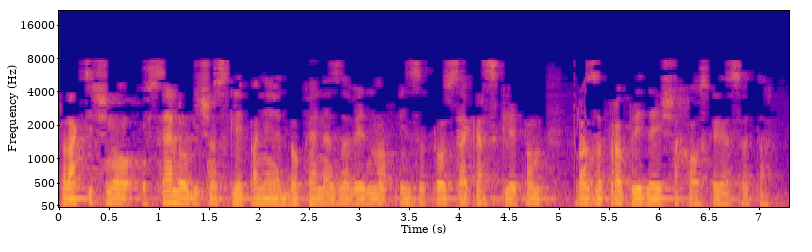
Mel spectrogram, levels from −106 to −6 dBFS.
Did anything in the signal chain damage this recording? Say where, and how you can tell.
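Yes, at the codec stage, throughout the speech. The band stops dead at about 7.7 kHz, and what remains is dull and smeared, with a warbling, fizzy texture on sustained vowels and sibilants. That pattern points to AAC compression, likely AAC-LC at a low rate near 16 kbps. With so few bits, the encoder drops the top band, quantises the remaining frequency lines coarsely against its masking model, and leaves gaps or noise-filled bands that shift frame to frame.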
